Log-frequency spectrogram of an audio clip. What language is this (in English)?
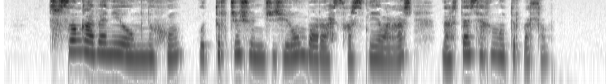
Mongolian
